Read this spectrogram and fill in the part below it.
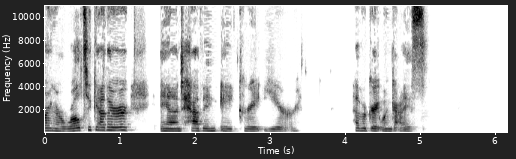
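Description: A woman speaks cheerfully and with animation into a microphone close by.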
